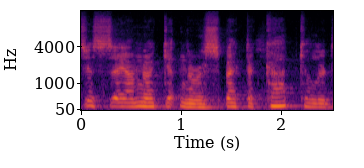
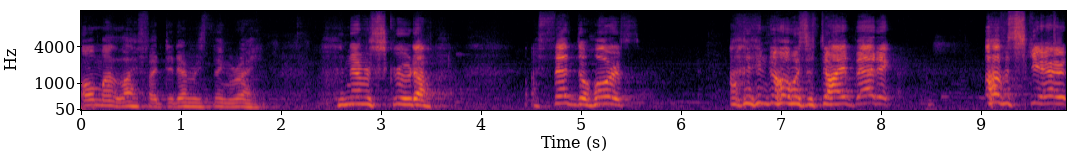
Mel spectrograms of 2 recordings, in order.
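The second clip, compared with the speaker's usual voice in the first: high, tearful crying through the words; 5 semitones higher than usual. In a scene, [name] answers friends who say they'll get him out, crying. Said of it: "stop crying".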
